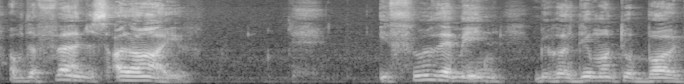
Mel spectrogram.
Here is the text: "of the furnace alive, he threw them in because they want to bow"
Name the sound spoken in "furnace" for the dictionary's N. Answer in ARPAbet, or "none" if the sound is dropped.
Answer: N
